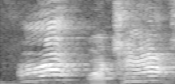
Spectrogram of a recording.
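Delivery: high, loud squawking bird; squawking parrot. Acted. Parrot squawking a warning to the chimpanzee. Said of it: "squawked the parrot".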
